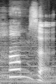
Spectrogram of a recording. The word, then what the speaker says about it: Hamza: Signed, your benevolent benefactor, Hamza. What's Hamza? Is it a new kind of pizza? That's offensive. No. It's Hamza. The second H is implied. Different twist on the syllable.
